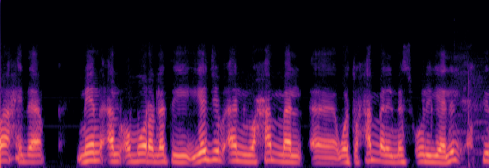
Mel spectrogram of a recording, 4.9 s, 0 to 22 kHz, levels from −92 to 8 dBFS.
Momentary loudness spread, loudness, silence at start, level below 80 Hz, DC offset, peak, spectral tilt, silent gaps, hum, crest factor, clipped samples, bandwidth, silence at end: 5 LU; -22 LUFS; 0 s; -72 dBFS; under 0.1%; -6 dBFS; -10.5 dB/octave; none; none; 14 dB; under 0.1%; 6.2 kHz; 0 s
